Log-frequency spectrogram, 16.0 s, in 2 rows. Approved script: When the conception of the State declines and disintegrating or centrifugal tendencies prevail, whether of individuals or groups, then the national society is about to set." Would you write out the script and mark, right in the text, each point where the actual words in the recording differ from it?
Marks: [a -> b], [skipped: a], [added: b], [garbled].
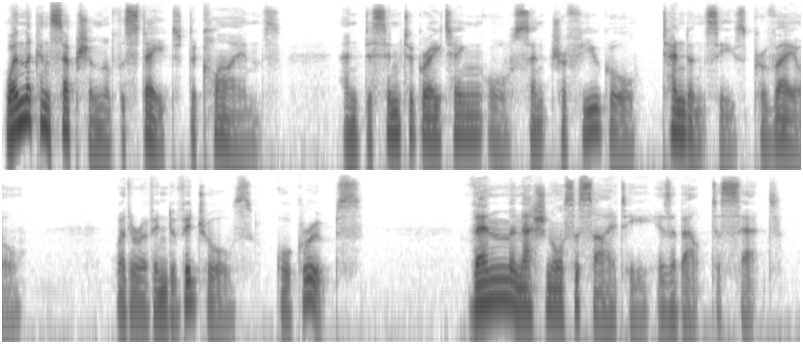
When the conception of the State declines and disintegrating or centrifugal tendencies prevail, whether of individuals or groups, then the national society is about to set."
